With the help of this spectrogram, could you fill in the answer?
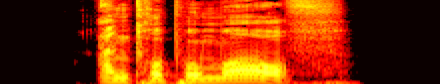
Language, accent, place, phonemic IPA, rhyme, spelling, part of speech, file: German, Germany, Berlin, /antʁopoˈmɔʁf/, -ɔʁf, anthropomorph, adjective, De-anthropomorph.ogg
- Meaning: anthropomorphic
